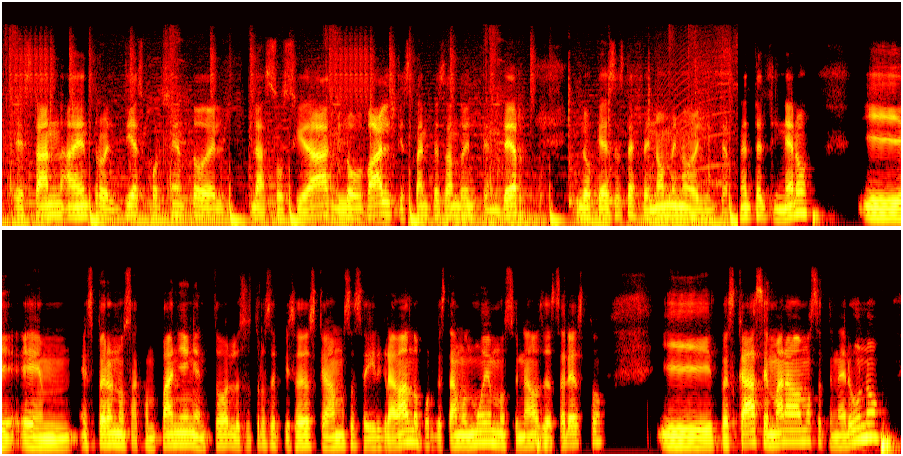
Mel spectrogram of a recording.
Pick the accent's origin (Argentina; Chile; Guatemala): Guatemala; como guatemaltecos específicamente, como centroamericanos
